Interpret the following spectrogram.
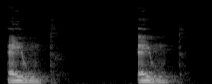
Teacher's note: Well, the first syllable is e, and it's a short vowel. It doesn't end in a consonant. That syllable is short. The second syllable, oh, short vowel, but 2 consonants at the end, definitely a long syllable.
